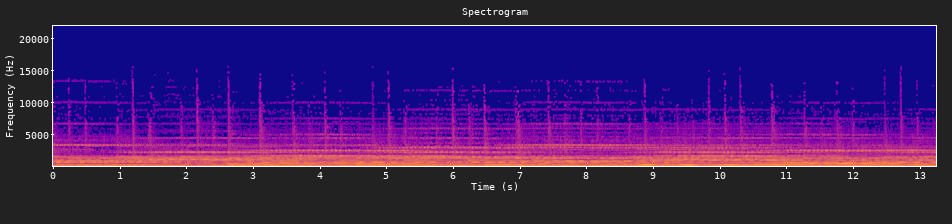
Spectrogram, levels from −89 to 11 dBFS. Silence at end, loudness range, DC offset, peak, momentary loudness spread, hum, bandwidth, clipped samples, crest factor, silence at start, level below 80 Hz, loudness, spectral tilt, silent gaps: 0 s; 2 LU; under 0.1%; -4 dBFS; 3 LU; none; 10.5 kHz; under 0.1%; 14 dB; 0 s; -26 dBFS; -19 LUFS; -7 dB/octave; none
